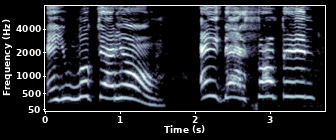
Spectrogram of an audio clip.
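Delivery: high-pitched awe at the moment he looked; amazed. Real, not acted. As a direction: marvel out loud, overcome. Marveling at Denzel's story.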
